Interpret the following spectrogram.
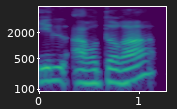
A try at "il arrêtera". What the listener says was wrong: না না, আহত ঘা না, আঘেত ঘা, আঘেতে ভার্বটা ছিল, ইল আঘেত ঘা, হুম।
